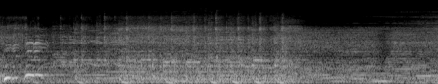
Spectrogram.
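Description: Yosakoi dance music played loud over speakers, with two loud shouted calls right at the start.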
